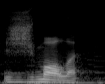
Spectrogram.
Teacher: se fosse uma consoante sonora tipo M, que tem vibração, esmola. Fica j, como ao som do J. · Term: S chiado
